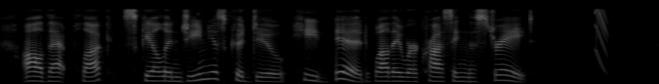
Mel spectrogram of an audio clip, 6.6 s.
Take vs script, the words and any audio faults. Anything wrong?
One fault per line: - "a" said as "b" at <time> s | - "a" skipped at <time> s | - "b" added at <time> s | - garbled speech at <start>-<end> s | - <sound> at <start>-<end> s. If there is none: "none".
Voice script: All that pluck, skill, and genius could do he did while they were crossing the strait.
- dropout at 3.3-3.4 s
- chirp at 5.9-6.1 s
